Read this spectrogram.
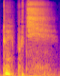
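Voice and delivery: whispered apology; barely audible, breath-only murmur; low voice. A narrator's reading. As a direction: say it very softly at parting. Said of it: "何建国也低声地说".

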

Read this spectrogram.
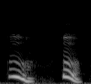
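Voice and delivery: high, hooting "uh, uh" from a puzzled imp; a small creature caught off guard, squeaking high; baffled little nightmare. A narrator's reading. Nightmare imp lost for words at the balcony, high baffled hoot. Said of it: "domandò l'incubino".

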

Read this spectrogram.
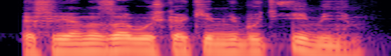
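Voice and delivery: plain reading voice

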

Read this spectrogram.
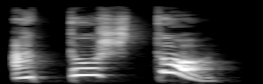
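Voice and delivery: high, loud, slow taunt; defiant girl mocking his threat; defiant challenge. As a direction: dare him to do it.

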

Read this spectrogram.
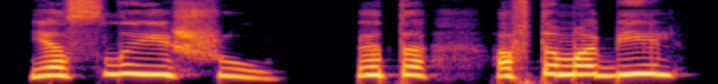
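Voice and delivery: high, thrilled exclamation; excited, hopeful and high-pitched; joyful cry. A narrator's reading. Irina to Yuri on hearing a car, joyful. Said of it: "радостно закричала она".

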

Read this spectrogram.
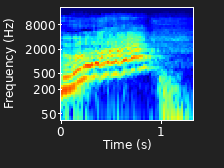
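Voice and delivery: high, eerie rising ghost cackle; ghostly laugh. Retold or imitated. The ghost laughs after challenging the brother, eerie high cackle. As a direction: cackle like a movie demon, climbing up high. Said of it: "cái giọng cười y như là ma quỷ ở trên phim".

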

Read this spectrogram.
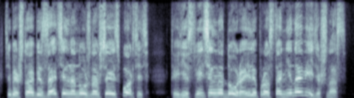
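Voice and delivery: high-pitched, furious accusation; angry outburst. A narrator's reading. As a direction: lash out at her in exasperation. Romano quarrels with his mother.

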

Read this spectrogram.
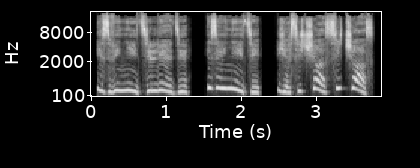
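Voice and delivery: high, frantic rushed apologies; frantic apologizing. A narrator's reading. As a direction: apologize in a panic. Frightened maid bows, apologizing.

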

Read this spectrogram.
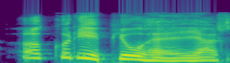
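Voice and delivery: high-pitched voicing of a teasing lover; flirty woman's voice. A narrator's reading. Cindy teases her lover in bed, flirty woman's voice. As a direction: lift the pitch for a coy woman.

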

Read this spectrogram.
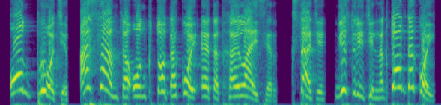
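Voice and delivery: high-pitched, challenging questions; puzzled indignation. A narrator's reading. Housewife wondering who her opponent is, puzzled and indignant. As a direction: shift from outrage to sudden puzzlement. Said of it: "озадачилась Александра".

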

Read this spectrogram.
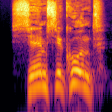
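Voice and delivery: urgent call. A narrator's reading.

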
